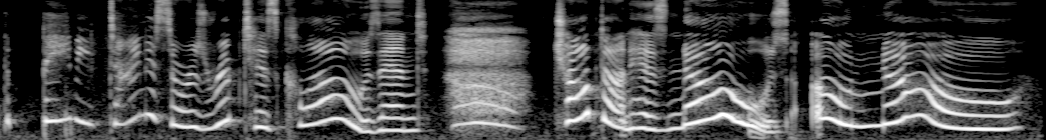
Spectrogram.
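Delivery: hammed-up pretend sob; mock crying. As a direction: ham up the dismay like a fake cry. Mock distress at baby biting.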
